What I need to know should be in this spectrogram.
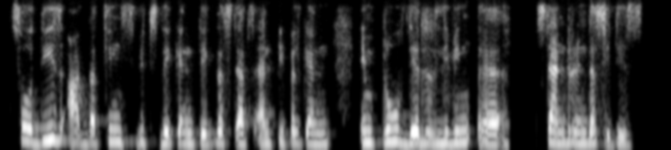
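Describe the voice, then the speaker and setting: A woman's fairly high, dark, mellow voice in a monotone, flat delivery at a moderate pace, dry and close with no echo. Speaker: English learner. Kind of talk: speaking practice answer. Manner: halting, many fillers.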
